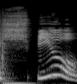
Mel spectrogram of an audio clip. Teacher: it has like an sh sound and it is hidden you don't see it in the spelling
